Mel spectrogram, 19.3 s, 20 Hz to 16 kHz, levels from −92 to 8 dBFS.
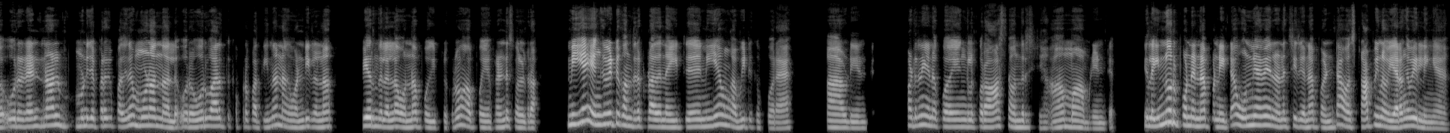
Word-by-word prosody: ஒரு 210 -1 -1
2 215 +1 +2
நாள் 245 +1 +4 0.3
முடிஞ்ச 220 0 -1
பிறகு 225 0 -4
பாத்தீங்கன்னா 230 +4 -2
3 235 0 +4
நாளு, 180 -1 +1
ஒரு, 190 -1 -2
1 215 - -3
வாரத்துக்கு 220 -2 -2
அப்புறம் 195 +1 -14
பாத்தீங்கன்னா, 190 +7 -5
நாங்க 195 -4 -3
வண்டிலலா 195 +1 -2 0.5
பேருந்துல 215 -4 +3
எல்லாம் 195 -1 0
ஒண்ணா 195 +2 -1
போயிட்டு 170 -1 -6
இருக்கோம். 230 +8 -6
அப்போ 190 -1 -11
என் 170 - -9
பிரெண்டு 190 +3 -3
சொல்றா 170 -1 -3 0.5
நீ 270 - +8
ஏன் 355 -2 +9
எங்க 260 +1 +3
வீட்டுக்கு 285 -3 +4
வந்திருக்க 210 -2 -3
கூடாது 195 -1 +3
நைட்டு? 185 +1 0 0.2
நீ 210 - -2
ஏன் 265 - -1
அவங்க 235 -6 -3
வீட்டுக்குப் 190 -3 -8
போற? 160 -1 -8 0.8
அப்படின்டு. 170 -2 -2 0.5
உடனே 235 +3 -2
எனக்கொ 210 -2 -4 0.2
எங்களுக்கு 195 0 -4
ஒரு 190 - +1
ஆசை 215 +1 -6
வந்துருச்சு. 185 -2 -6 0.2
ஆமா 195 -1 -2
அப்படின்டு 155 -1 -9 0.4
இதுல 220 -1 +4
இன்னொரு 315 +3 +5
பொண்ணு 235 -2 +3
என்ன 215 +1 +6
பண்ணிட்டா? 195 +4 +2
உண்மையாவே 245 +1 +3
நினைச்சுக்கிட்டு 195 0 -3
என்ன 200 - +1
பண்ணிட்டா? 180 +8 -3
அவ 205 - 0
ஸ்டாப்பிங்ல 215 +3 0
அவ 185 - +3
எறங்கவே 220 +3 +3
இல்லீங்க. 160 -2 -2
200 Hz, 185 wpm, -24 LUFS, 185-225 Hz, 0.8 s, ஏன்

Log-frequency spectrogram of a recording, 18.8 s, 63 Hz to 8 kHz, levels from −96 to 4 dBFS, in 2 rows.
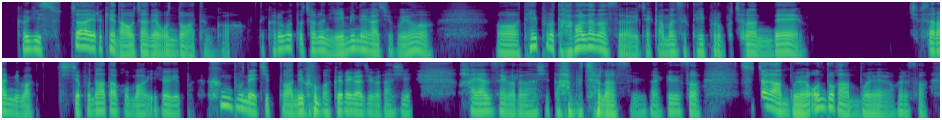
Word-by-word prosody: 거기 140 0 0
숫자 170 +6 +4
이렇게 140 -3 +2
나오잖아요 95 +1 +2
온도 95 -2 -1
같은 85 -1 -8
거. - - -13
근데 - - -23
그런 140 +4 -2
것도 155 - -1
저는 125 -3 -1
예민해 130 +8 0
가지고요. 110 0 -1 0.6
어 100 -2 +2
테이프로 170 -1 0
다 115 -4 -3
발라 160 +3 +6
놨어요. 105 - -1
이제 85 - -7
까만색 105 0 -3
테이프로 110 -1 -5
붙여 - - -9
놨는데 105 0 +1 1.1
집사람이 120 -5 +1
막 95 -1 -1 0.2
지저분하다고 115 -4 0
막 95 -1 -2
이거 110 - -2
이 100 -1 -1
뭐 - - -28
흥부네 160 - +1
집도 105 +2 -3
아니고 115 +6 +2
막 105 -4 -4
그래 120 +2 +3
가지고 105 -3 +1
다시 100 0 -7 0.5
하얀색으로 115 -4 0
다시 100 +6 -8
다 110 - 0
붙여 100 +4 0
놨습니다. 95 0 -2
그래서 110 -3 -1 0.4
숫자가 - - +6
안 110 -2 +1
보여요. 100 -1 +3
온도가 160 - +4
안 90 0 -2
보여요. 90 -2 -3
그래서 105 -2 -7
105 Hz, 395 characters per minute, -25 LUFS, 95-120 Hz, 1.1 s, 발라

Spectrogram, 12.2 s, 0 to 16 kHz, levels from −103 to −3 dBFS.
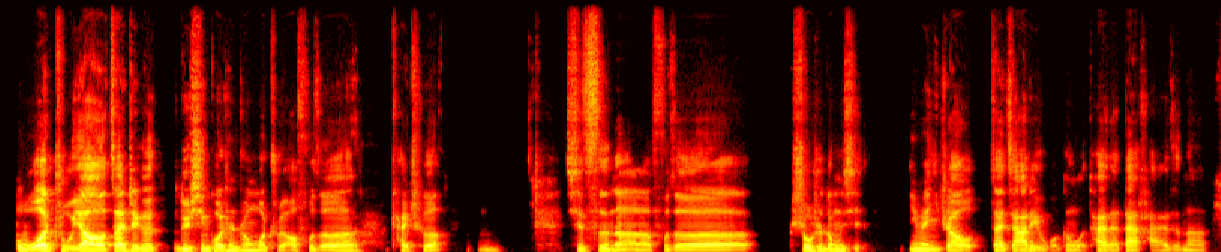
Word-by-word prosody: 我 115 -7 +8
主 105 -5 -4
要 125 +2 +8
在 135 +3 +5
这 145 +1 +1
个 125 -1 -3
旅 130 -5 0
行 135 +6 -1
过 160 0 +1
程 160 +2 -2
中 170 0 -2
我 170 - -1
主 165 0 -11
要 - - -2
负 140 - -10
责 115 +1 -1 0.3
开 - - -3
车， 110 -1 -5 0.3
嗯， 80 -4 -17 0.6
其 125 - -5
次 130 +2 -2
呢， 95 -4 -2
负 90 +6 -11
责 100 -1 -1 0.3
收 135 -1 0
拾 130 0 -3
东 130 +5 -2
西。 150 -1 -10 0.4
因 130 +1 -4
为 130 -1 +1
你 105 -5 -3
知 - - -2
道， - - -1
在 - - 0
家 115 - +1
里 105 -3 -4
我 85 - -12
跟 - - -10
我 - - -10
太 - - -1
太 - - -6
带 - - 0
孩 - - -11
子 100 +2 -14
呢， 85 -3 -11
115 Hz, 220 characters per minute, -25 LUFS, 100-135 Hz, 0.6 s, 我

